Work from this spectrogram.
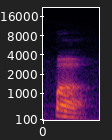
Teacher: प बोला तो मेरे पहले दोनों होठ मिले फिर खुले थे, प, तो यानी कि होठों का प्रयोग ज्यादा हुआ है इस वाले व्यंजन को बोलने में।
